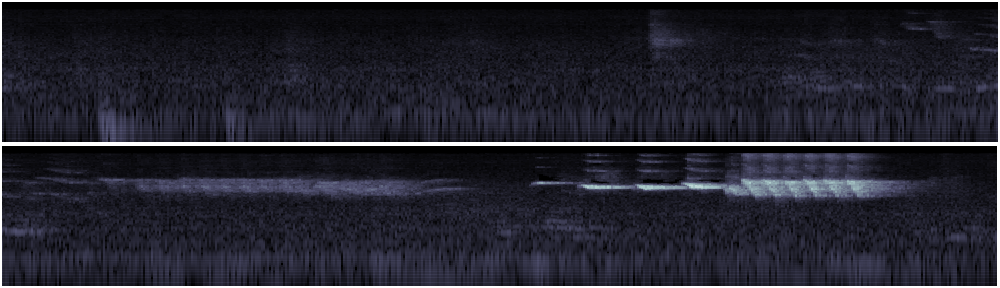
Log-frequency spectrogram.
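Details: Soft buzzy phrase midway, then a Lined seedeater bursts into high whistled notes and a loud, rapid, grating rattle near the end; faint thumps earlier.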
